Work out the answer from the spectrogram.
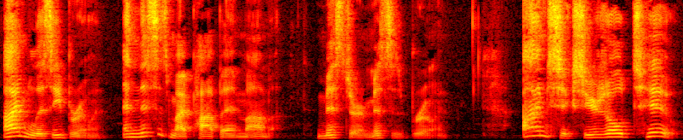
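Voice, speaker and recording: A man voicing a lively, competitive six-year-old girl bear cub in a storybook. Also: medium pitch, unhurried. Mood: friendly.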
